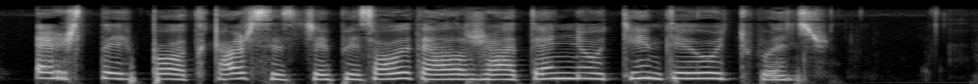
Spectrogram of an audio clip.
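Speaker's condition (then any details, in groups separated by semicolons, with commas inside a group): Ataxia after brain injury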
